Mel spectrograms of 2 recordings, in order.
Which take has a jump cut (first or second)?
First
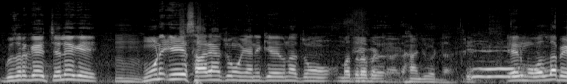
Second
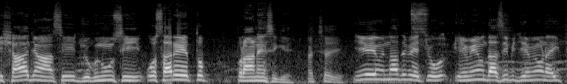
first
